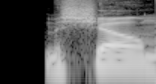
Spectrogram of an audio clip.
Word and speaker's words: Michel: Michael or Michelle? – Well, it's spelled M-I-C-H-E-L. It's Michelle Martin.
